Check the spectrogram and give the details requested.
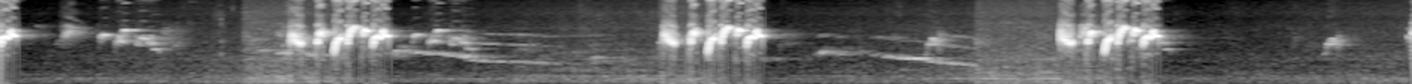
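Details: Red-whiskered bulbul singing its morning song in a wild-type double-note style. Three short, loud, warbling phrases arrive about three seconds apart, with softer, descending whistled notes in the quiet gaps between them.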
